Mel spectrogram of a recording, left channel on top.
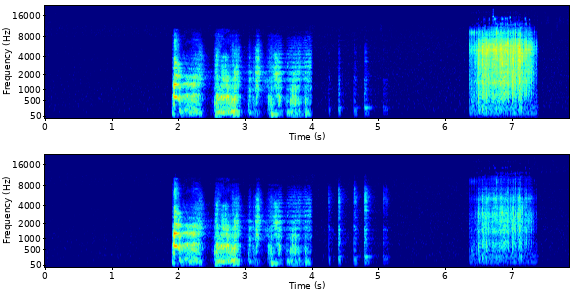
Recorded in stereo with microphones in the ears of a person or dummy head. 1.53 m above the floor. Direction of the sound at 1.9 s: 20° right (ahead or behind).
